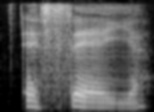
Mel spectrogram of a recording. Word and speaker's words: essaye: Mes amis essayent des chaussures. Make sure you're pronouncing this right. It's only two syllables.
